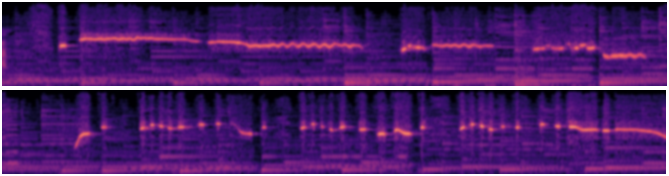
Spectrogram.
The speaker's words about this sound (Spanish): silba como si fuera el mundo del oeste.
